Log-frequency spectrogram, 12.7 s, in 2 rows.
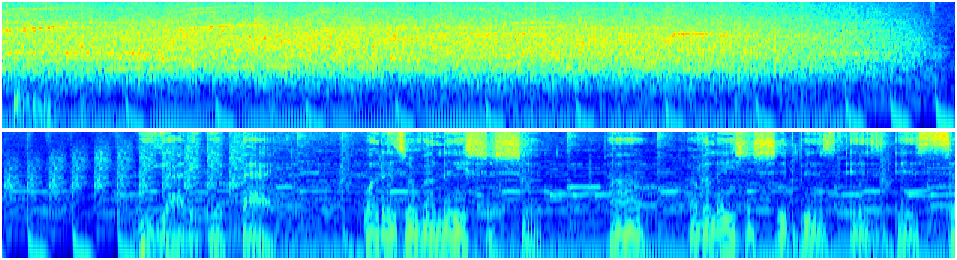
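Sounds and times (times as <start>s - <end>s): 
audience applause: 0.0s - 6.3s
speech: 9.0s - 12.7s.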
